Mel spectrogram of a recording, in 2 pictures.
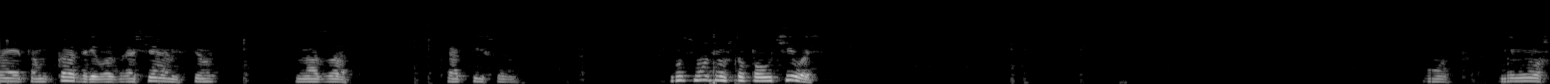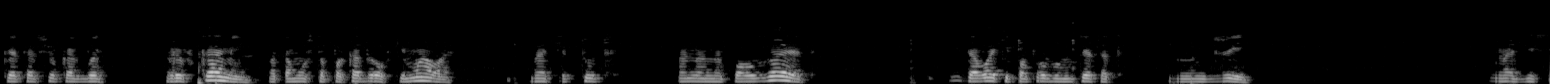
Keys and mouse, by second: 1.6 click, 4.1 click, 7.1 space, 10.1 click, 17.5 space, 20.6-24.6 drag, 25.6 click, 27.1 g, 30.5 click.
